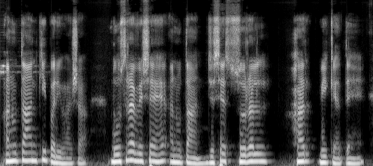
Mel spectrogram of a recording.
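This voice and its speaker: A man narrating a scripted lesson as a teacher, explaining in a clear, measured way. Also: fairly high pitch, warm tone.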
